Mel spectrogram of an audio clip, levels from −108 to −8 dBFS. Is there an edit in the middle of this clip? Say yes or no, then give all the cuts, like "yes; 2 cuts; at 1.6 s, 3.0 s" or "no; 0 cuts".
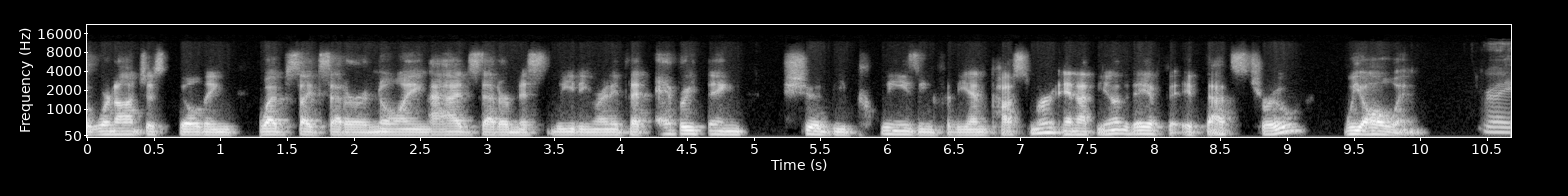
yes; 2 cuts; at 2.5 s, 4.1 s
